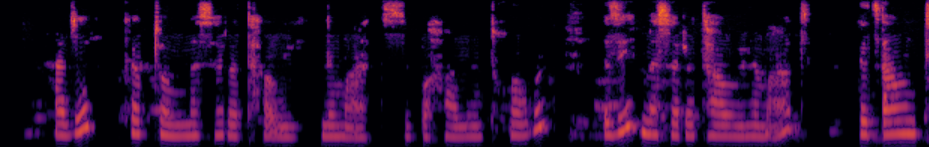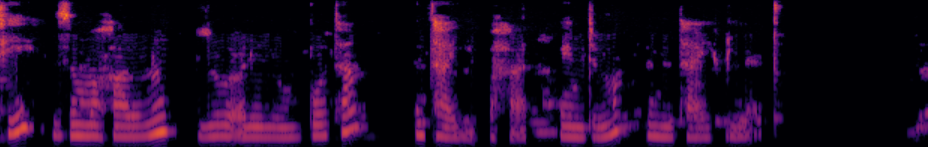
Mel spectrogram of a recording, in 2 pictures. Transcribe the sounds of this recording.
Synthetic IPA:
ħad͡ʒ̪ɐ | kʰaβt̪ʰo̞mːɐsɐɾɐt̪ʰawi | lɨmat̪z̥ɨbːahaluɨnt̪ʰɨ̥xɐwʊn | ʔɨzimɐsɐɾɐt̪ʰawilɨmʔat̪ | hɨt͡sʼawnt̪ʰizɨmːahaɾluzɨw̰ʕlulubo̞t̪ʰa | ʔɨnt̪ʰajːɪb̥ːaha̰lwɔjmd̪ɨmːab̥ɨmɨnt̪ʰajːɪfɨlːɐ̰t̪ʼ

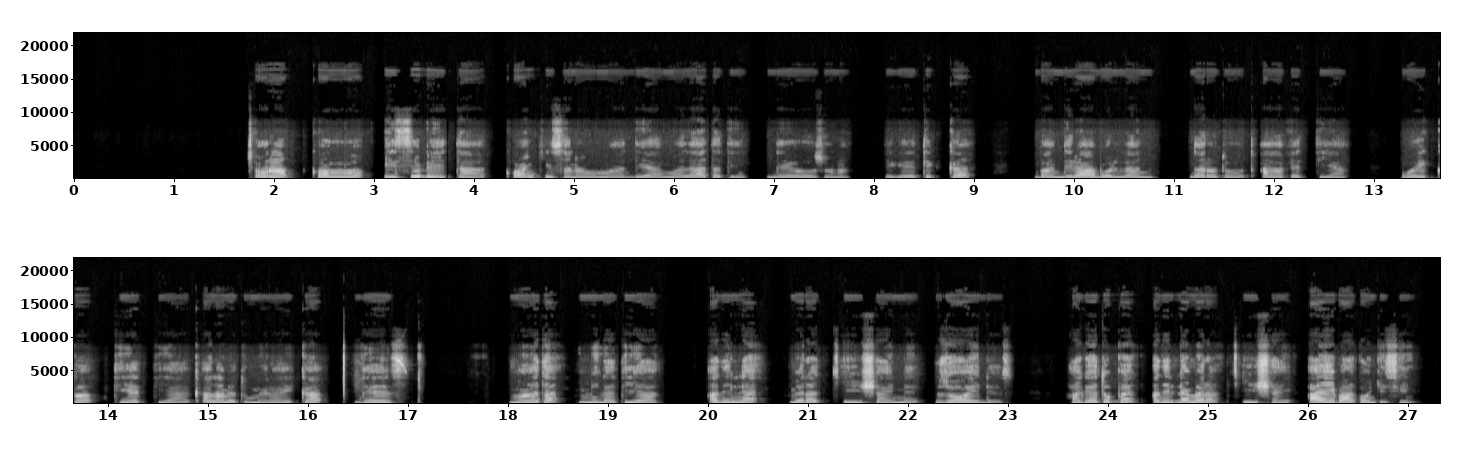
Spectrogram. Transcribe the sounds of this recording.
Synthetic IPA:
t͡ʃʼɔɾɐ | kʼɔmːɔ | ɪsːɪbe̞ːt̪ːaːkʼɔnt͡ʃʼːɪsɐnɐwmaːd̪ːɪjaːmɐlaːt̪ɐt̪ɪ | d̪ɛjoːsɔnɐ | hɛɡe̞ːt̪ɪkːɐ | bɐnd̪ɪɾaːbɔlːɐn | d̪ɐɾɔt̪oːt̪ʼaːfɛt̪ːɪja | wɔjkːɔt̪ɪjɛt̪ːɪjaːkʼɐlɐmɛt̪ʊmɛɾɐjkːɐ | d̪ɛeːs | maːt̪ɐ | mɪlɐt̪ɪjaː | ʔɐd̪ɪlːɛ | mɛɾɐt͡ʃʼiːʃːɐjnːɛzɔʔɔjd̪e̞ːs | hɐɡe̞ːt̪ʊpːɛɐd̪ɪlːɛmɛɾɐt͡ʃʼiːʃːɐjɐjbaːkʼɔnt͡ʃʼːɪsiː

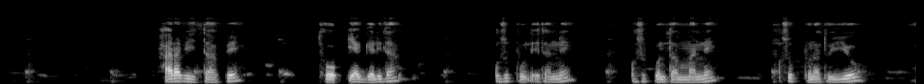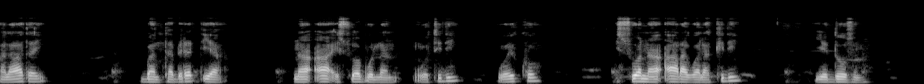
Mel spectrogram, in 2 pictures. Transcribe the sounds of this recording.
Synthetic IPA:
hɐɾɐbiːt̪ːaːpːɛ | t̪ʰo̞ːpʼːɪjaɡɛlɪd̪ɐ | ʊs̬ʊpːʊnd̪eːt̪ɐnːɛ | ʊsʊpːʊnt̪ɐmːɐnːɛ | ʊsʊpːʊnɐt̪ʊjːoː | mɐlaːt̪ɐj | bɐnt̪ːɐbɪɾɐt̪ʼːɪja | naːʔaːʔɪsːʊwaːbɔlːɐnwʔɔ̰t̪ːɪd̪ɪ | wɔjkːɔ | ɪsːʊwanaːʔaːɾɐɡɐlɐkːɪd̪ɪ | jɛd̪ːo̞ːs̬ɔnɐ

